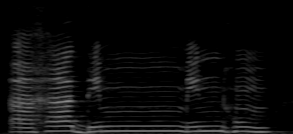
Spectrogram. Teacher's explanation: اب میم بھی حروف یرملون میں ہے، لیکن جب ہم نے دال کو میم سے ملایا تو ہم نے غنہ کیا، یعنی ایک حرکت کے برابر ہم ٹھہرے، آواز ناک میں گئی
